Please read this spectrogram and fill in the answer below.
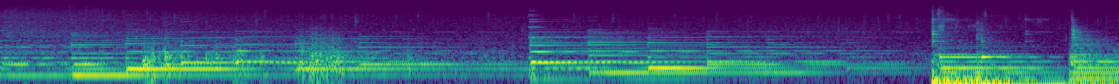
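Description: Heavy rain falling under a background score of held notes that change every second or so. A sudden deep boom comes about seven seconds in.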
